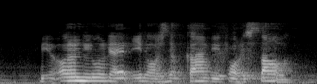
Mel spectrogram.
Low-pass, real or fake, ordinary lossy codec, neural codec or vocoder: 7.2 kHz; fake; none; codec, 16 kHz in and 24 kHz out, 0.6 kbps, FireRedTTS-2 codec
